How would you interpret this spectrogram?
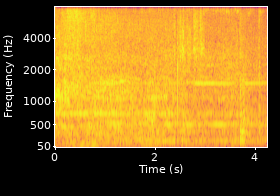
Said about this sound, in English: because there's a really bad, like, high-pitched sound, like wee wee wee wee wee. I'm gonna start up the truck so you can hear it.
